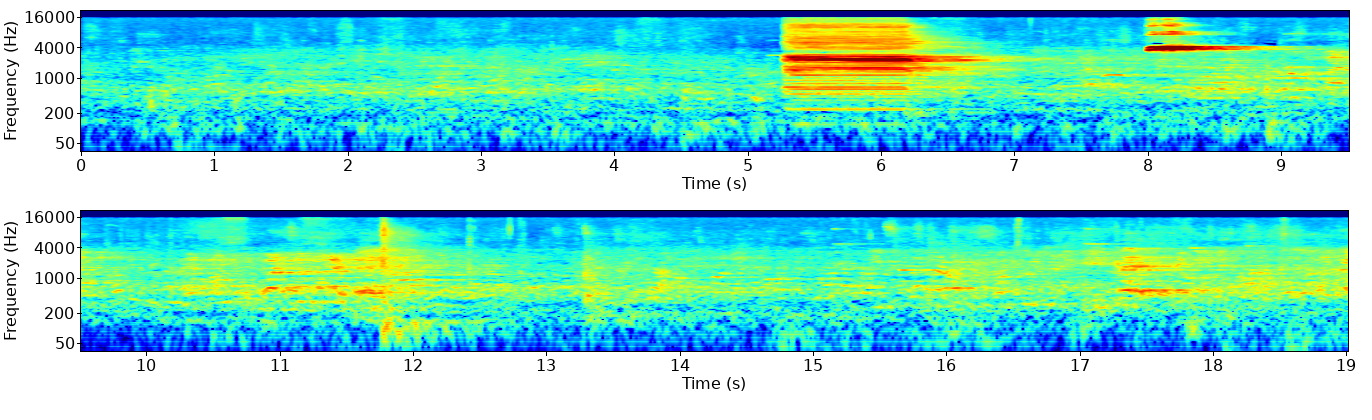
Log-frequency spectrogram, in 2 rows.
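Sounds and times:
murmur of crowd: 0.0s - 19.0s
referee's whistle blast: 5.3s - 7.1s, 8.0s - 8.9s
scoreboard buzzer: 5.3s - 7.1s.

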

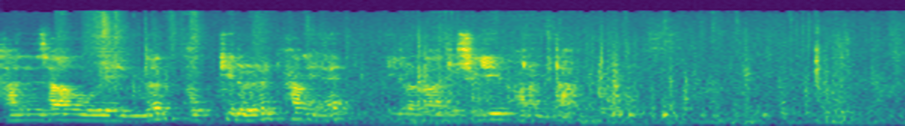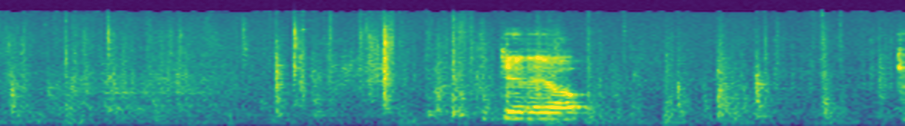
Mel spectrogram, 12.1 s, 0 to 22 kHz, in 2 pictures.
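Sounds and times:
chairs creaking and scraping: 0.3s - 12.0s
clothes rustling: 0.3s - 12.0s
feet shuffling: 0.3s - 12.0s
knocks: 0.8s - 12.0s.

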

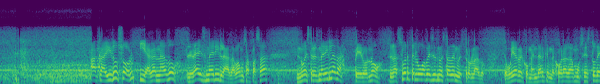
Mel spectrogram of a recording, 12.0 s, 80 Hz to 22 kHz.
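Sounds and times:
faint constant tone: 0.0s - 12.0s
workshop hum: 0.0s - 12.0s.

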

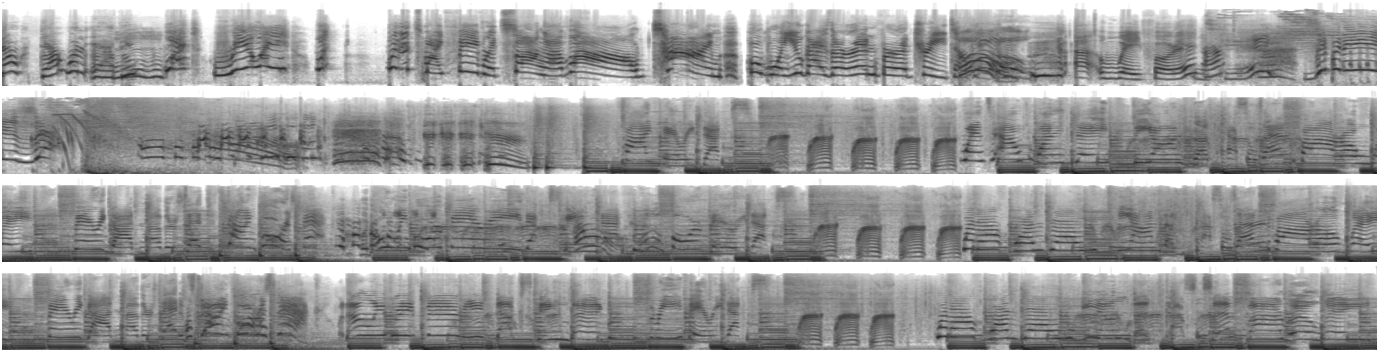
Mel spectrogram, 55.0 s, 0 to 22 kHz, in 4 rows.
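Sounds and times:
upbeat children's music: 18.1s - 55.0s
cartoon duck quacks: 21.4s - 23.4s, 31.2s - 33.8s, 35.6s - 37.4s, 49.2s - 50.2s, 52.2s - 53.1s.

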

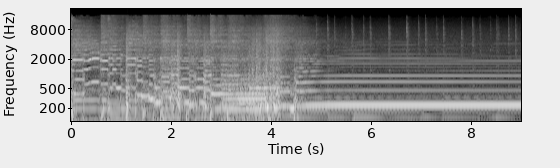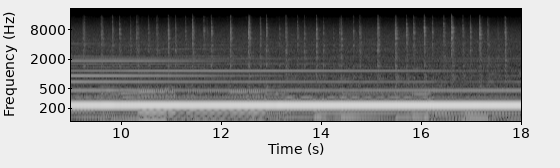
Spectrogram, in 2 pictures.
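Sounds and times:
bass notes: 0.0s - 18.0s
electric guitar long note: 0.0s - 18.0s
faint steady ticking: 0.4s - 18.0s.

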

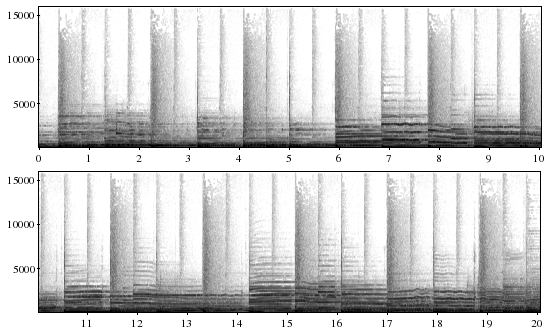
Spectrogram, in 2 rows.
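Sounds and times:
bass guitar: 0.0s - 20.0s
drums: 0.0s - 20.0s
steel guitar solo: 0.0s - 20.0s.

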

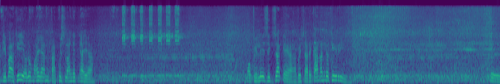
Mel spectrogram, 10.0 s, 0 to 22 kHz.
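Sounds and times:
road noise: 0.0s - 10.0s
motorcycle engine: 6.3s - 10.0s.

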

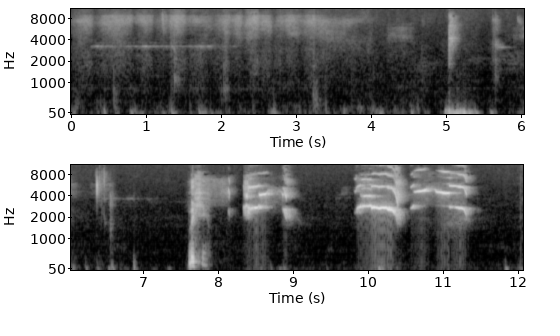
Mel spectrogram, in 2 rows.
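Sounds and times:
whiteboard marker squeaking: 9.8s - 11.4s.

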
